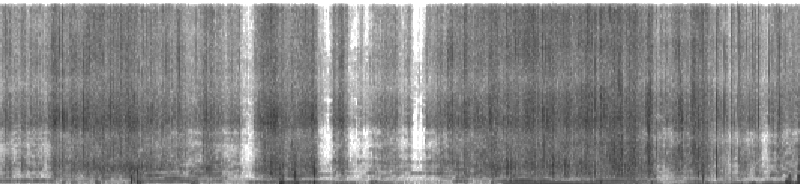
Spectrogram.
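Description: Plastic courier bag and bubble wrap being crinkled and handled as a parcel is unwrapped: a dense, crackly rustle.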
